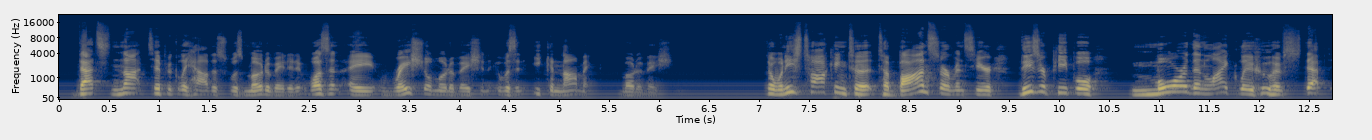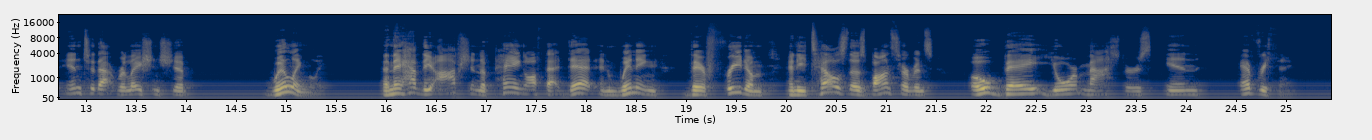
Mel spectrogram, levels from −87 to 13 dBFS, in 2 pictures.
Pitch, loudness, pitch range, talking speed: 160 Hz, -25 LUFS, 135-190 Hz, 150 wpm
